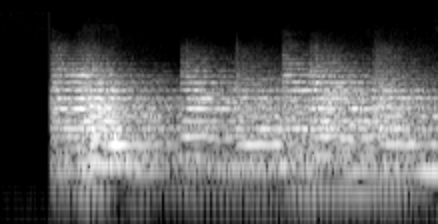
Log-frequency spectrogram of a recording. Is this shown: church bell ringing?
yes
